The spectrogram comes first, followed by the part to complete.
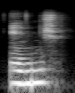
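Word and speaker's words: Ynge: He's also in the band called In 2 and it rhymes with the word cringe. On 30 you have BK which is Bill and he plays in the band called Inge 2.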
